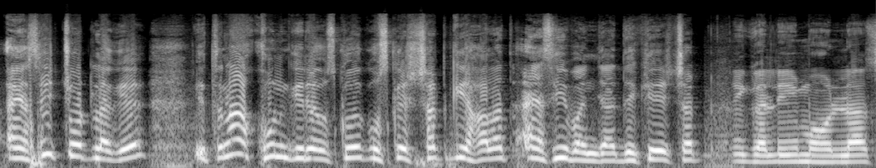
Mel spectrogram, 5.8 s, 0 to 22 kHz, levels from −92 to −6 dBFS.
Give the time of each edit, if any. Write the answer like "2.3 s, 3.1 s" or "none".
4.9 s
